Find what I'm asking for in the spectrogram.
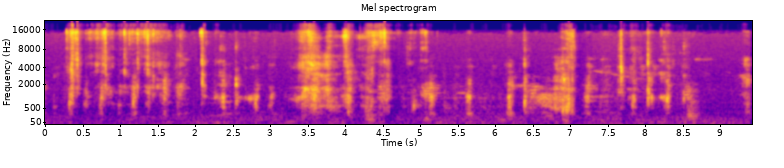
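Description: Someone chews large blanched blood cockle meat dipped in spicy sauce close to the microphone, with a series of irregular crunchy, wet bites and mouth noises separated by short pauses.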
